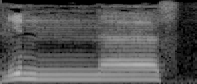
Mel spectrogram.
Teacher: قوله تعالى للناس نون مشددة تغن مقدار حركتين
